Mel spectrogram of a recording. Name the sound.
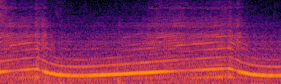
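sports car engine revving in a video game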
